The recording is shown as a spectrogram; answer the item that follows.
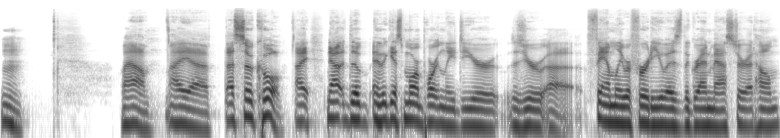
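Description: This voice is an ordinary speaking voice, moving at a moderate pace. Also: man, medium pitch for a man. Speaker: podcast host. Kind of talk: casual chat. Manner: upbeat, laughs often.

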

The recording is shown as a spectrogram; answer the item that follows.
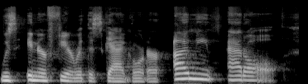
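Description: In an ordinary speaking voice, a woman with a fairly low pitch speaks at a moderate pace on a very clean recording with a silent background. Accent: American. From New Jersey. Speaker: true crime author.

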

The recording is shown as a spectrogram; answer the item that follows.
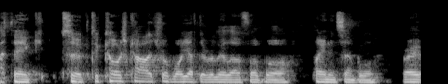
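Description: A man's somewhat breathy, flat monotone with an American accent, at a fairly quick pace. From Northern Virginia, US. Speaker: podcast host. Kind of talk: casual interview.

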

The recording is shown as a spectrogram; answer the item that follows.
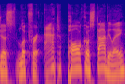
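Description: An ordinary speaking voice with ordinary pitch variation comes through a very clean recording with a silent background, dry and close with no echo. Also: man. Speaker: podcast co-host. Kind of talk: casual comedy podcast interview.

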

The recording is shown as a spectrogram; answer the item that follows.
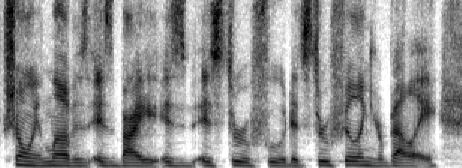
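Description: The speaker has an American accent and an animated tone. The background is quiet. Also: woman. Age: 20s. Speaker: podcast host. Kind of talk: casual chat.

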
